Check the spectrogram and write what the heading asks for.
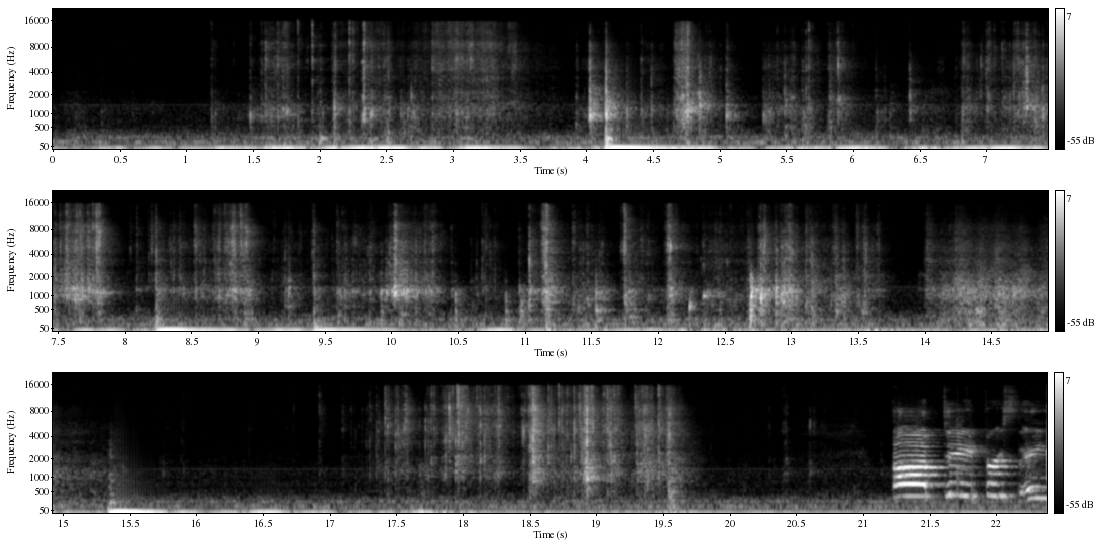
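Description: Foil trading-card packs crinkling and tearing as they are opened by hand. The rustling comes in repeated bursts, with a few sharp knocks in between.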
